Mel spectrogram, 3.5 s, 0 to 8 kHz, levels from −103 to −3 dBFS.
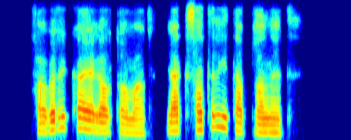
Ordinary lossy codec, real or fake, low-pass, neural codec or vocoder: Opus, 16 kbps; fake; 7.2 kHz; codec, 44.1 kHz, 7.8 kbps, DAC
